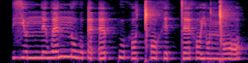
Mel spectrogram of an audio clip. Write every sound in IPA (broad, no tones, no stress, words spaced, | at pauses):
zʲonːe wɛnːowoʔɛ ʔɛpːuhɔ ǀʰɔxe tːɛhɔjɔ ŋ͡ǀɔ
